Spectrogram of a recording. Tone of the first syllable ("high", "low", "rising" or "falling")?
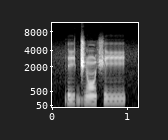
low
